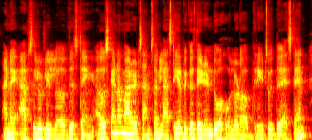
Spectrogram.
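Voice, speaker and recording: In a noticeably echoey room, a man with a medium-pitched voice talks tech as a podcast co-host. His delivery is casual, opinionated and enthusiastic. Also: flat delivery, quick pace. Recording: roomy, echoing room sound.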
